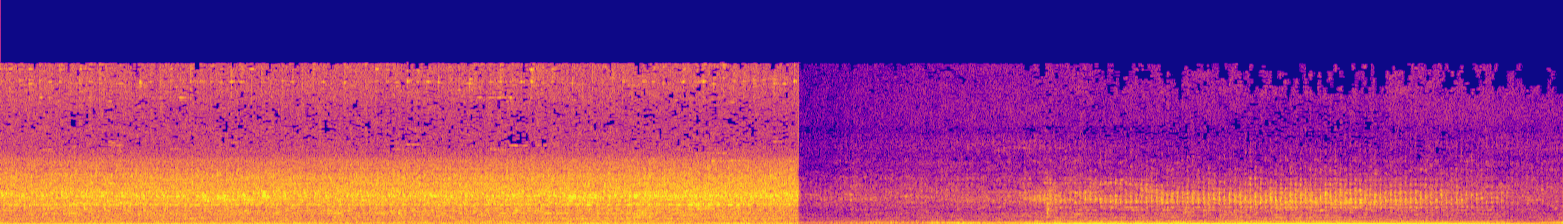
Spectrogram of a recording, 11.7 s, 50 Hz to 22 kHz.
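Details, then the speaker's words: Volvo 240 B230 redblock four-cylinder, the quiet engine: a very smooth, even idle with no knocks, unlike the other B230, which piston-slaps loudly at any temperature. "it's like a sewing machine isn't it it's got such a smooth idle"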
